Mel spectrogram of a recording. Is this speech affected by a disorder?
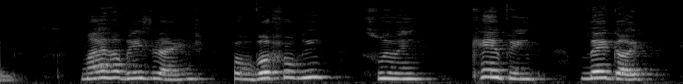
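Yes: cerebral palsy; affects walking and speech, dribbling, falls.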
